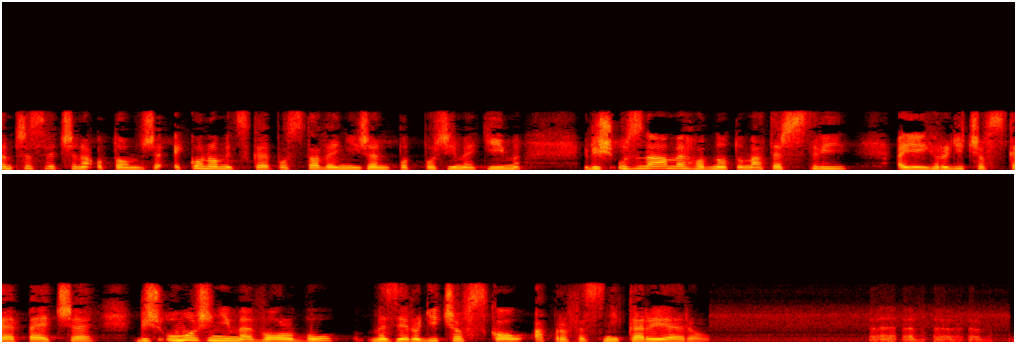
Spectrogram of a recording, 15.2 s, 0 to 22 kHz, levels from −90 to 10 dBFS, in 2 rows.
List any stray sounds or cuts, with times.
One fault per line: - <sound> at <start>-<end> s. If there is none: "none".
- laugh at 14.1-15.0 s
